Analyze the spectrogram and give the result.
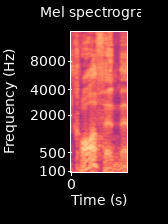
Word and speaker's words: Cawthon: Cawthon, that is how I said it. I said it right.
